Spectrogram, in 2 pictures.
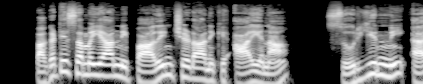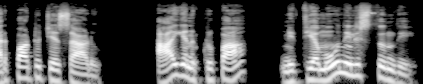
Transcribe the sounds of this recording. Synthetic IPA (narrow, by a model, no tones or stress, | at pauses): pɐɡɐʈisɐmɐjaːnːipaːliɲt͡ʃɐɽaːnikiʔaːjɐnɐ | suːɾjunːiʔeːɾpaːɾʈːut͡ʃɛːʃaːɽu | aːjɐnɐkɾupɐ | nit̪jɐmuːnilist̪und̪i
